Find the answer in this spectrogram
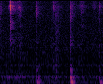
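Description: Near silence with a light click, then two soft thumps, the second a little louder: hands pressing a glued paper panel down onto a card on a cutting mat.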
